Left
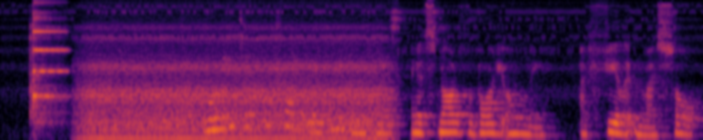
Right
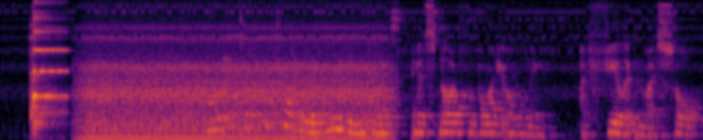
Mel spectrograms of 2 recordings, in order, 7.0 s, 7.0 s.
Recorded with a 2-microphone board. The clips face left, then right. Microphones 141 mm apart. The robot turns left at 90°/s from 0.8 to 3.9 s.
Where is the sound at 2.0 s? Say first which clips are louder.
Left 6 dB; 45° left, 5.5 m; by 4.0 s 120° right, 5.5 m.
